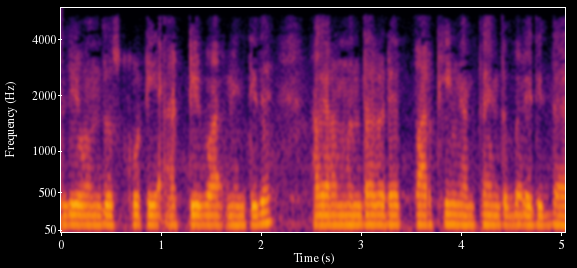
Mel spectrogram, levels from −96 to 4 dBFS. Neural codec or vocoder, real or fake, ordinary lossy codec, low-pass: codec, 16 kHz, 4 kbps, FreqCodec, smaller model; fake; MP3, 32 kbps; 5.4 kHz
